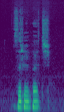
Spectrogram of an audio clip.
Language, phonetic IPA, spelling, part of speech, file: Polish, [ˈzrɨvat͡ɕ], zrywać, verb, LL-Q809 (pol)-zrywać.wav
